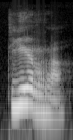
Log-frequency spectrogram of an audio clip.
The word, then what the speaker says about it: tierra: En la tierra, tierra, tierra. Again, ends with a vowel and the penultimate syllable is accentuated, so all fine here.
